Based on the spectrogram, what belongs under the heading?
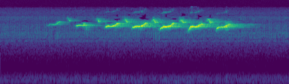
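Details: A Black-and-white Warbler, a Newfoundland breeding warbler, sings a thin, very high series of quick two-note squeaks, seven or eight in two seconds, like a squeaky wheel turning.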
